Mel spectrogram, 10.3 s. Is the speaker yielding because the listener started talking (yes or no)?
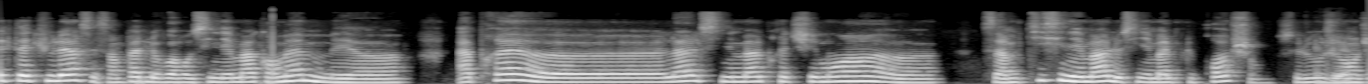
no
